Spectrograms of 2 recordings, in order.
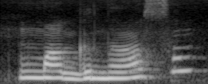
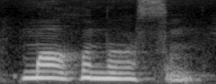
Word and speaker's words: мағынасын: Можно сказать магнасын, а можно сказать мағынасын. И это будет верно. Вот так легко и просто. Мағына, мағынасын. Буква в последнем слоге опять же не читается. И у нас ударение перескакивает на слог вперед.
